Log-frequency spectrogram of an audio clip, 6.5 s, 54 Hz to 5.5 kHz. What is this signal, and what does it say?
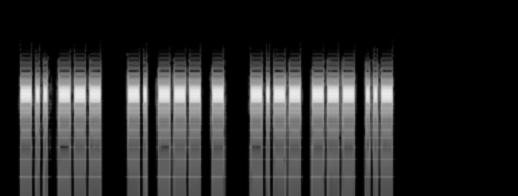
Morse code, heard as a keyed tone, about 25 wpm, 600 Hz. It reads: DO NOT YOU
